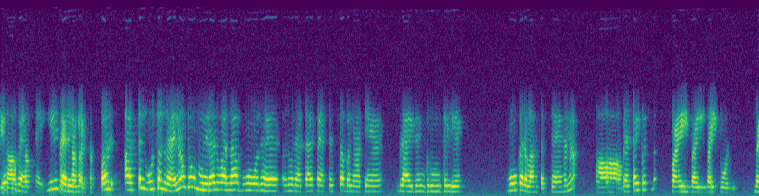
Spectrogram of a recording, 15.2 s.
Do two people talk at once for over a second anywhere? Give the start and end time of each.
none

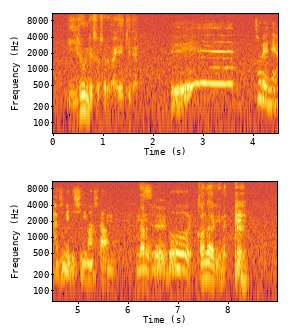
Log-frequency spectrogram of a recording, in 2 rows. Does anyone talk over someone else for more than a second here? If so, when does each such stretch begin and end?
none

